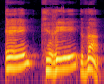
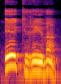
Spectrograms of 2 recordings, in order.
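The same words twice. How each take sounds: First: Écrivain drawn out as É, cri, vain; split into syllables. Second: Said in the usual way. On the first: Shown as a demonstration. Teacher counting three syllables for pupils, split into syllables. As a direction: sound out Écrivain slowly, three separate syllables. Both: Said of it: "Trois syllabes".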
